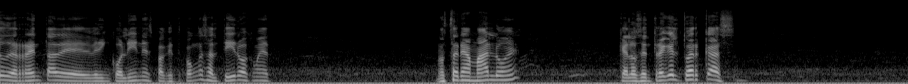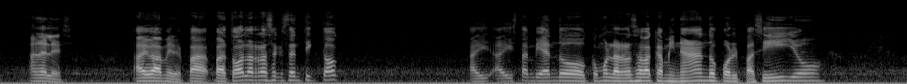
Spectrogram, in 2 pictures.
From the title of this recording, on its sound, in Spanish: Live desde expo en Kentucky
